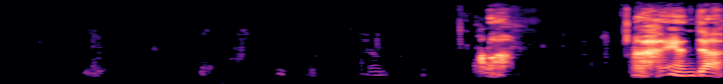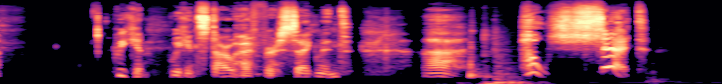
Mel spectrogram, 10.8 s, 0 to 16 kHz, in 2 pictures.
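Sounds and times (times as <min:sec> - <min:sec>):
person sipping and swallowing a drink: 0:00.6 - 0:00.8, 0:01.5 - 0:03.7
speech: 0:05.0 - 0:05.6, 0:06.3 - 0:10.4
breathy gasp: 0:08.2 - 0:08.6.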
